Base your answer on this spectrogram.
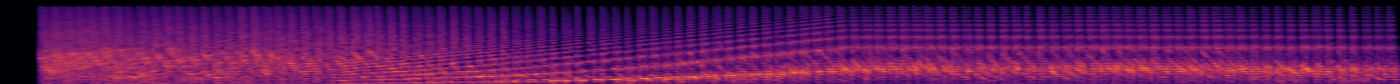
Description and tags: take off riff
